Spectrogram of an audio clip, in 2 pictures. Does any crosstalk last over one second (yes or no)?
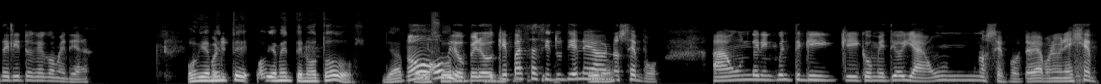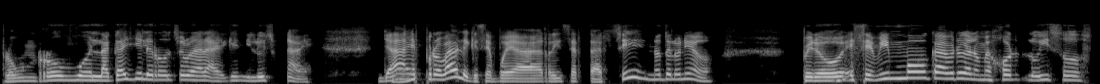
yes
